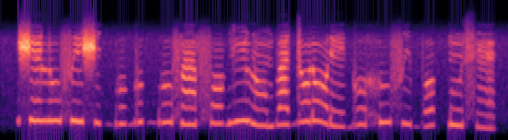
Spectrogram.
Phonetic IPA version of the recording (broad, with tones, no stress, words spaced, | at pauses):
ʃɛ˦lo˦fe˦ʃi˧ ɡ͡bo˧ɡo˦ɡ͡bo˦fã˧ fɔ˧ɡĩ˦ lɔ̃˧ ba˧dɔ˦ɾɔ˦˨ ɾe˨ɡo˧hu˦ fi˦˨bɔ˨˦k͡pũ˧sɛ̃˨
